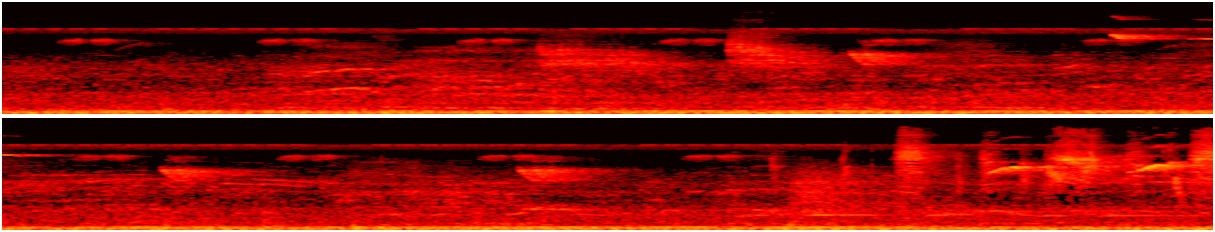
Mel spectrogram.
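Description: Small birds chirping: one repeats a short high call about twice a second, with scattered other chirps and a louder burst of twittering near the end, over a steady low rumble.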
